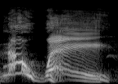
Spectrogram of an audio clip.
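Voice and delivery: high, drawn-out scoff of disbelief; emphatic disbelief. Retold or imitated. Man answering his ex-wife, emphatic acted disbelief.

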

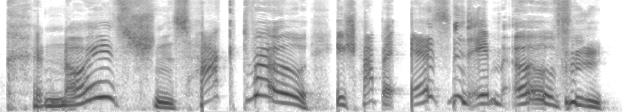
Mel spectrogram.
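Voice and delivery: high, drawn-out witch voice; old witch voice. Acted. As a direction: croon like a crafty witch. Witch over intercom.

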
